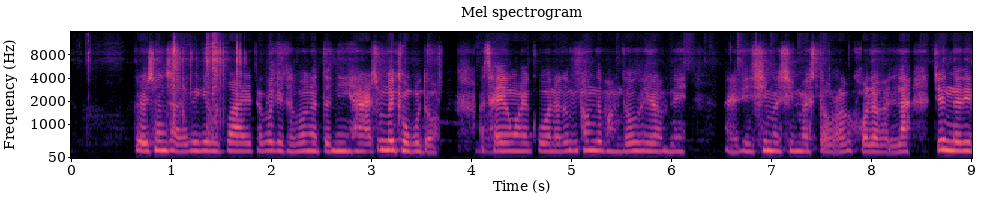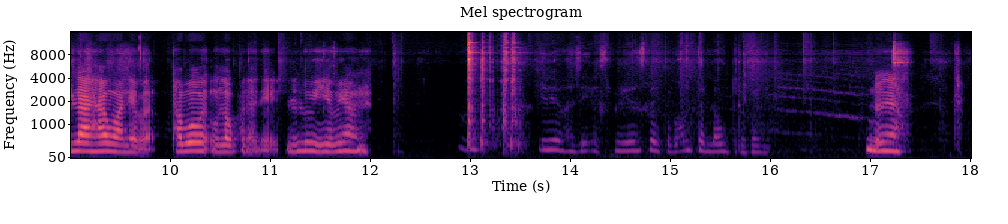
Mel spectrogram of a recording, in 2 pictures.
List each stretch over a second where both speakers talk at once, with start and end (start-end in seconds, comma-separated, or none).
none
